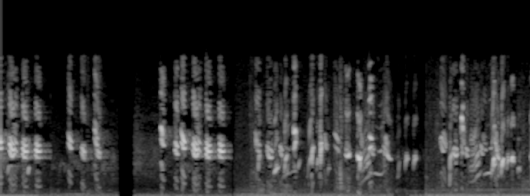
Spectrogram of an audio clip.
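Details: European goldfinch singing to stir up other goldfinches, a fast run of sharp high twittering notes and liquid trills, the phrases broken by short pauses, later notes more varied and slurred.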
